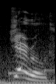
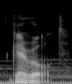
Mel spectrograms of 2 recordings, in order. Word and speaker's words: Geralt: Gerald, right? Well, as you probably know by now, because lately this franchise has been all over the media, yeah, it's pronounced Geralt.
